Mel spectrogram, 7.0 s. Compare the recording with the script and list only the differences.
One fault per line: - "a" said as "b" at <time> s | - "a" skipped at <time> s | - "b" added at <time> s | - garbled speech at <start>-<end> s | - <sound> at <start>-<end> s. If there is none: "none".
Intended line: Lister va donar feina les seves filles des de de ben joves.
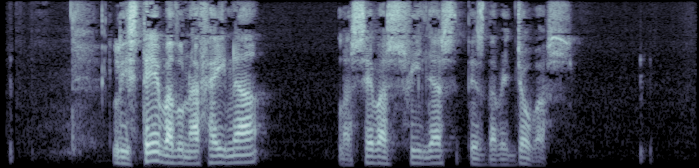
- "de" skipped at 5.0 s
